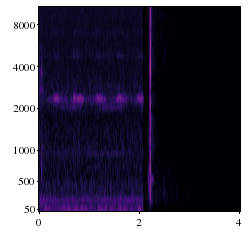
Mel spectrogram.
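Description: Quiet room tone with a low hum and a cricket chirping about twice a second, then a sharp click and dead silence about halfway through where the recording is cut.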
